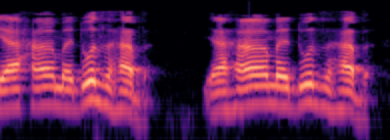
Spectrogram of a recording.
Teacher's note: The form of this verb is izhab, but we're going to join it, right? Because of the word beginning with Hamzatul Wasl, so we don't need to pronounce his vowel.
